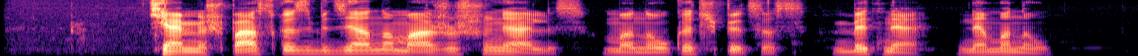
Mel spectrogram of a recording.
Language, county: Lithuanian, Kaunas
